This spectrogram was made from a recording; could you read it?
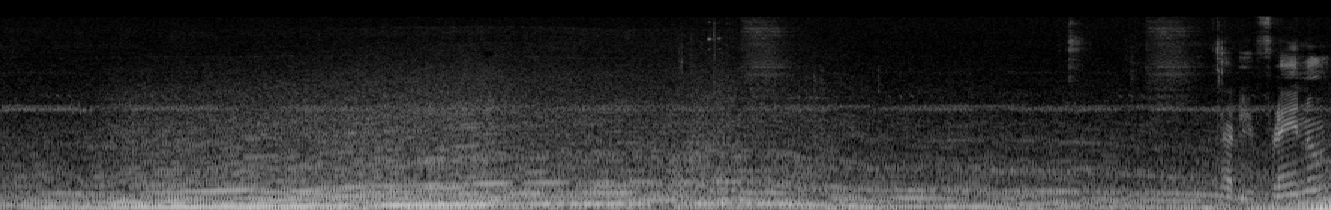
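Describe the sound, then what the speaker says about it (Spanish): A Nissan Skyline's engine roars and revs steadily on a road, its deep rising and falling tone filling the clip while a voice talks over it. "Uy, pero este Nissan. Y lo que más me gusta es que ruge."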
